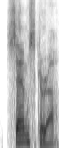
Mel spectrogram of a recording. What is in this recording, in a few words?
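"samskara", American English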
